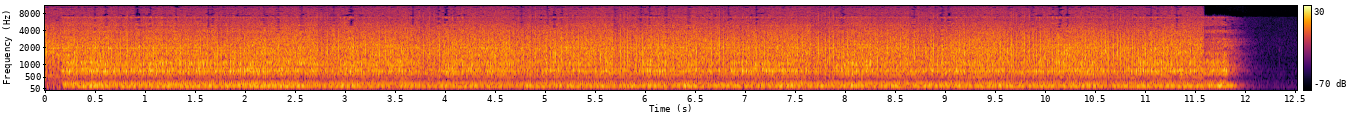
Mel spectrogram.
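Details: Deep brain stimulation microelectrode recording for movement disorders in the zona incerta: steady dense rushing crackle with sporadic, alertness-dependent cell firing.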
